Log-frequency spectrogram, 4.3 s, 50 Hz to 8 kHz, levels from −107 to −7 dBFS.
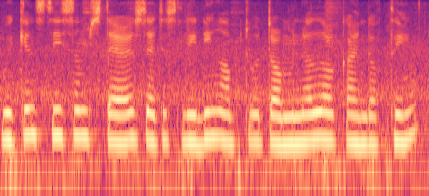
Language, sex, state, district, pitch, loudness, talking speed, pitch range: English, female, Assam, Kamrup Metropolitan, 215 Hz, -15 LUFS, 180 wpm, 205-225 Hz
